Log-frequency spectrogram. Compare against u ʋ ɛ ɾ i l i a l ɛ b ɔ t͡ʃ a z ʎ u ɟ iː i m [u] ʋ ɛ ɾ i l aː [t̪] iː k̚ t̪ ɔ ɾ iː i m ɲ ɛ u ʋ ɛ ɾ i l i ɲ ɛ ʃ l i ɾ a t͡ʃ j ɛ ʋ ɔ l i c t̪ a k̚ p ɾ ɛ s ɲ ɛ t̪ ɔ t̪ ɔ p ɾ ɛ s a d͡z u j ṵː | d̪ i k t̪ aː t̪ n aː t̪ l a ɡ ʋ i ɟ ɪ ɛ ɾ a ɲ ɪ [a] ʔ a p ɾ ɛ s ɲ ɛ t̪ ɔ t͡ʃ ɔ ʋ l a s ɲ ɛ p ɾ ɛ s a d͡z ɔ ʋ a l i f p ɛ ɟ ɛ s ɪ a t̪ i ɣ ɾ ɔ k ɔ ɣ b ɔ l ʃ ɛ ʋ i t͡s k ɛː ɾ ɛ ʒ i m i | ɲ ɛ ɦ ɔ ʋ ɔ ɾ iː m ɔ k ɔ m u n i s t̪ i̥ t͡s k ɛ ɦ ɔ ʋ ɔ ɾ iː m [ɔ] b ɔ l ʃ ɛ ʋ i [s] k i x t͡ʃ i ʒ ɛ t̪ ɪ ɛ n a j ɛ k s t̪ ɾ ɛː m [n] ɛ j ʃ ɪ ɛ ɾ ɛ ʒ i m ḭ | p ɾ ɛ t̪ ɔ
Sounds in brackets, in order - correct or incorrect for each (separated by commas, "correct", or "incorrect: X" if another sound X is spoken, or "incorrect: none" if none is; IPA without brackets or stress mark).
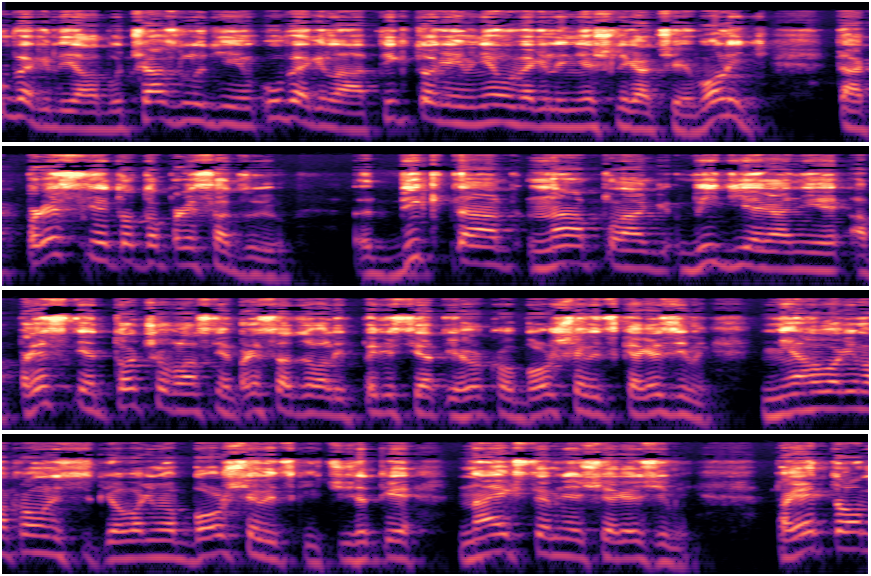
correct, correct, incorrect: ɛ, correct, incorrect: t͡s, incorrect: ɲ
